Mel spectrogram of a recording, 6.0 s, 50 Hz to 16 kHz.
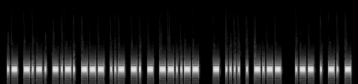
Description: Morse code, heard as a keyed tone, about 34 wpm, 700 Hz. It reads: ACCOUNT, THEY WENT
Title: Sentences from Top 1000 Words - Review Part 4 - 35wpm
